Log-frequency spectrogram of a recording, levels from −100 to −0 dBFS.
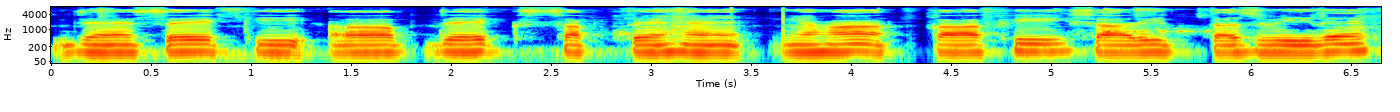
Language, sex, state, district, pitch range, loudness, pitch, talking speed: Hindi, male, Madhya Pradesh, Bhopal, 115-125 Hz, -18 LUFS, 120 Hz, 90 wpm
